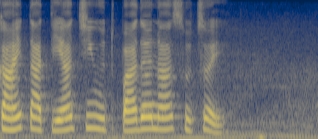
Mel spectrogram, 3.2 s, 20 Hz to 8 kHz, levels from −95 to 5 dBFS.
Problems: constant background noise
